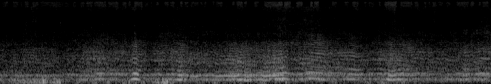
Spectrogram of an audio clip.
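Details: Iberian honey bees humming in front of a Langstroth beebox near Roquetes, south Tarragona, Catalonia, Spain; a continuous low, layered buzz from many insects, with single bees swelling louder as they fly close past.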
